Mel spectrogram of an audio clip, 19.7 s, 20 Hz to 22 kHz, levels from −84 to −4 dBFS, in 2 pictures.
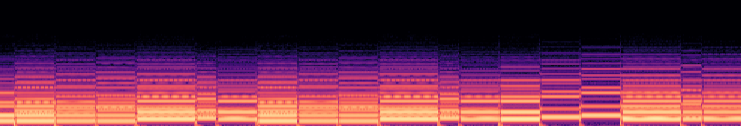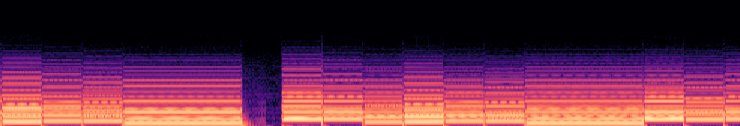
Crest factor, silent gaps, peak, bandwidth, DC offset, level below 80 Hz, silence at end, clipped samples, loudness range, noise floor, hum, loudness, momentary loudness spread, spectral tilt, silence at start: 12 dB; none; 0 dBFS; 4.4 kHz; 0.1%; -38 dBFS; 0 s; under 0.1%; 2 LU; -38 dBFS; none; -13 LUFS; 5 LU; -11.5 dB/octave; 0 s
